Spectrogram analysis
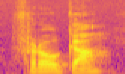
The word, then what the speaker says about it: froga: When a G is doubled, it can be either written CG or GG, they're identical, and it is either pronounced as a long ga, as in froga, or as the English J sound, as in budjan.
